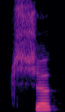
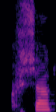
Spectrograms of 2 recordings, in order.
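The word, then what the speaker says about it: Shough: They drafted a new offensive lineman and drafted uh Tyler uh Shook Shuck.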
